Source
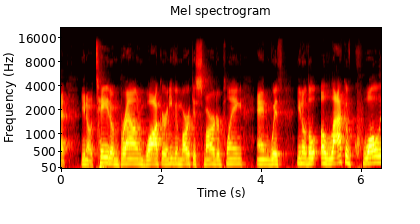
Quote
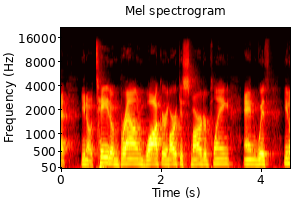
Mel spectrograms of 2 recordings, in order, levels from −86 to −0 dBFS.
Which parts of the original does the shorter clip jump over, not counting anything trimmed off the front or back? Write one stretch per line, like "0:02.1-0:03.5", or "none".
0:02.1-0:02.4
